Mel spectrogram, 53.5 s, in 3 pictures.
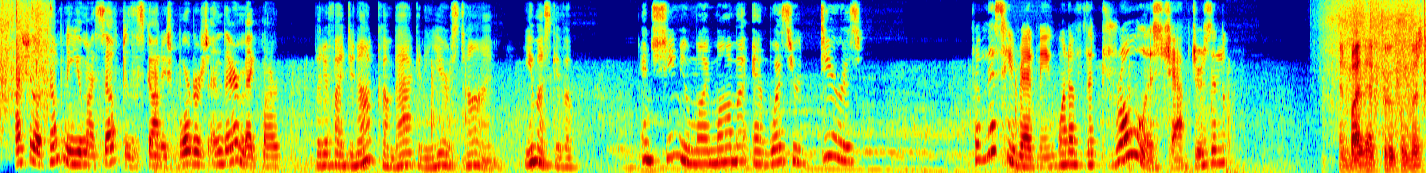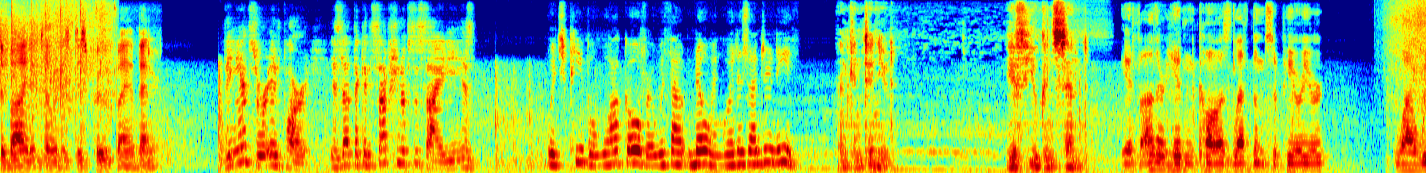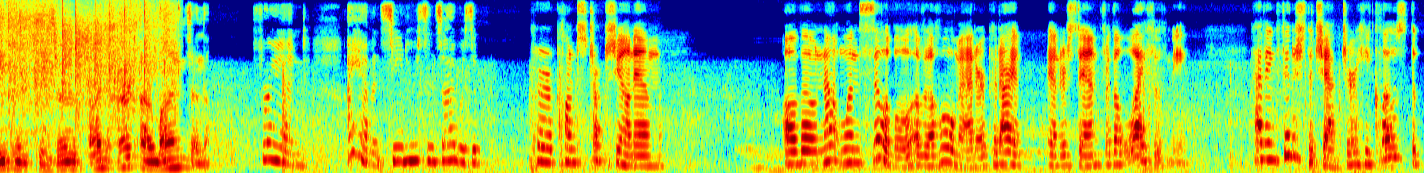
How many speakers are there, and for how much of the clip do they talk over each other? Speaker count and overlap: nine, no overlap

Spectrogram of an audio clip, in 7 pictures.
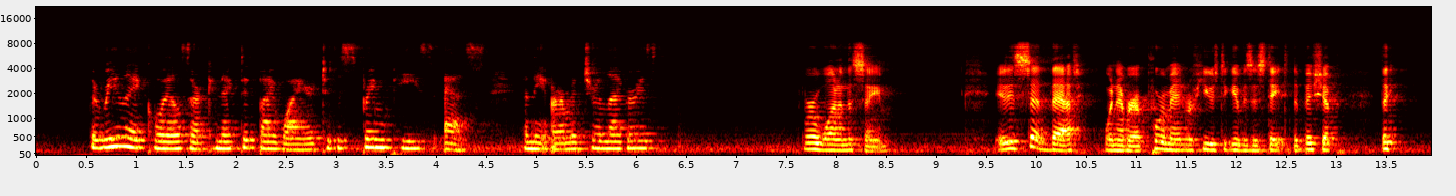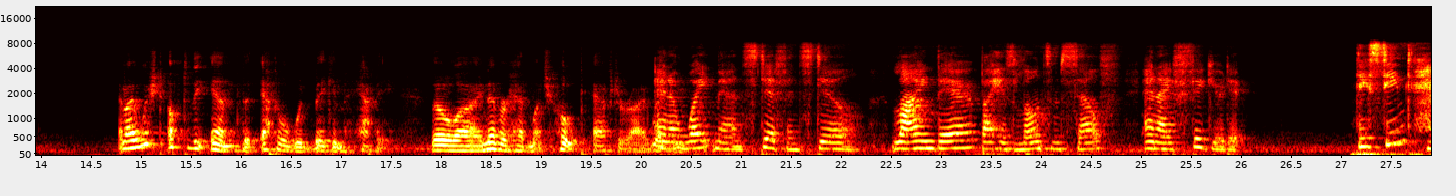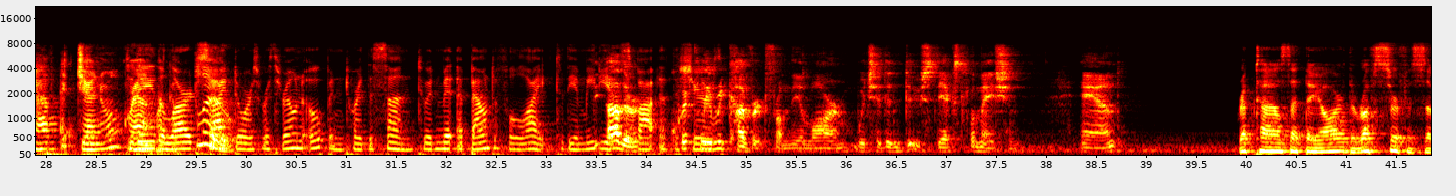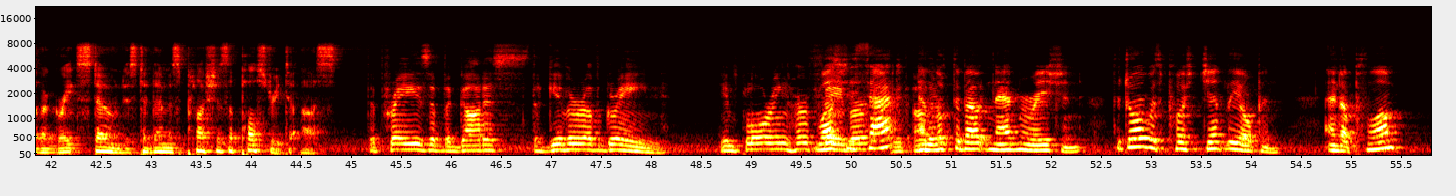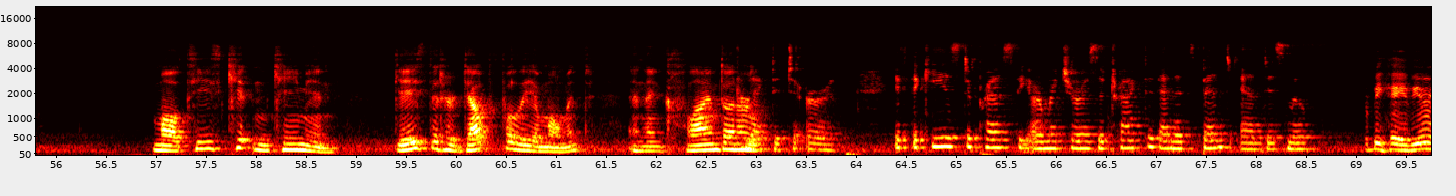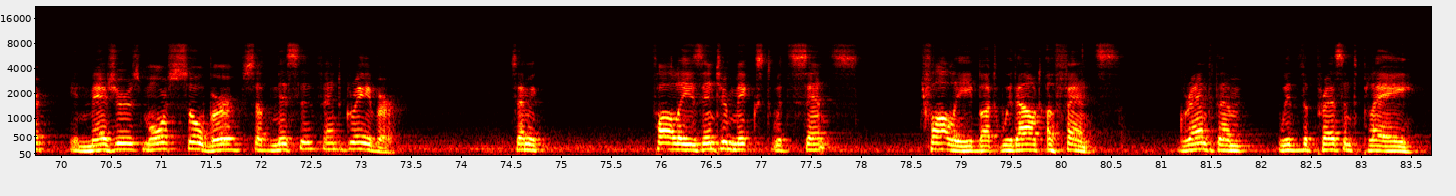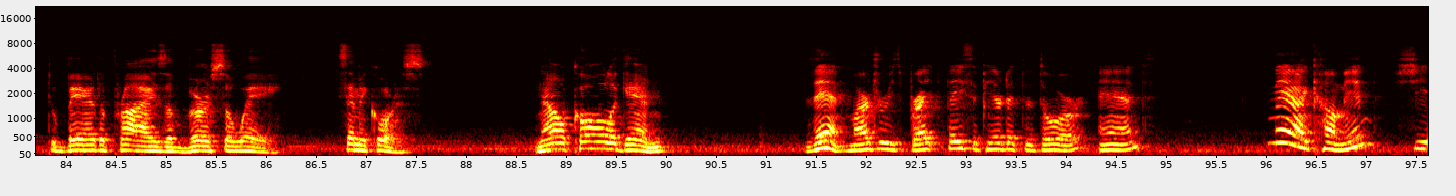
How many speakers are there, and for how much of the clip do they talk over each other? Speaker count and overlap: ten, about 5%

